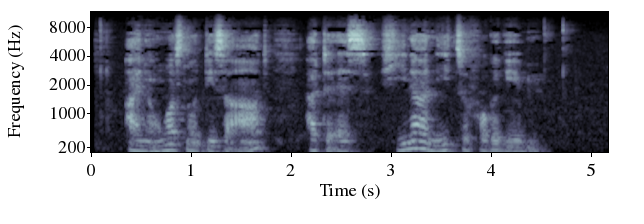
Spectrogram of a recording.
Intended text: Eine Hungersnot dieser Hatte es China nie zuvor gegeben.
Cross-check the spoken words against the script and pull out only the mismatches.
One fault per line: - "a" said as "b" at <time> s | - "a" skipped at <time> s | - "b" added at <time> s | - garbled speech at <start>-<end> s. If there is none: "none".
- "Art" added at 1.4 s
